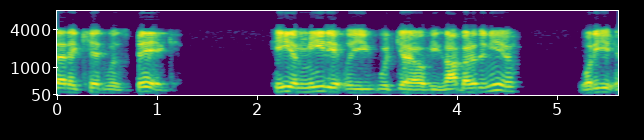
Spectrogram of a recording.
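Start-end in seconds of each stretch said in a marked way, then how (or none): none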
